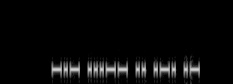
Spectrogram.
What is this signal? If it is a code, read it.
Morse code, heard as a keyed tone, about 38 wpm, 700 Hz. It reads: K3IRA
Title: USA Call Signs - 5 Characters - 3x Character Spacing - 40wpm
